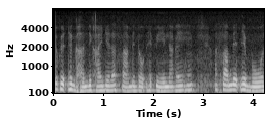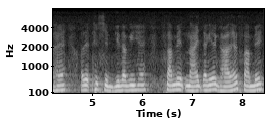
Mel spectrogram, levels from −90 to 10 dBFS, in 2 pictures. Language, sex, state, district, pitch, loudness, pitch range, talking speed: Hindi, male, Madhya Pradesh, Katni, 170 Hz, -14 LUFS, 155-180 Hz, 140 wpm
